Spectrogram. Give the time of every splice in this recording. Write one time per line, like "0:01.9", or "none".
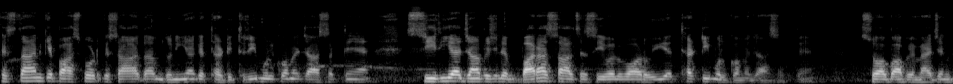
none

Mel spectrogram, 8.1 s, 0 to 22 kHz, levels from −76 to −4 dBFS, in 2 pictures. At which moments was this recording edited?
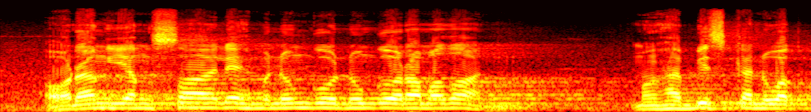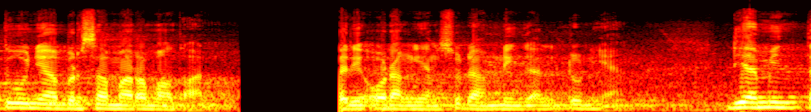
0:05.8

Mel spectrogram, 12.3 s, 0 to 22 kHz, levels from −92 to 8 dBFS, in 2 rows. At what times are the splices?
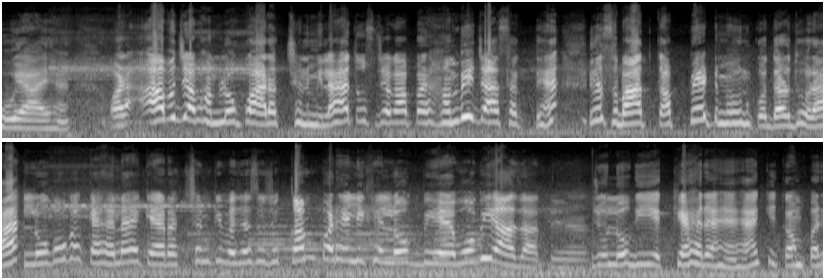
0:06.3
0:10.5

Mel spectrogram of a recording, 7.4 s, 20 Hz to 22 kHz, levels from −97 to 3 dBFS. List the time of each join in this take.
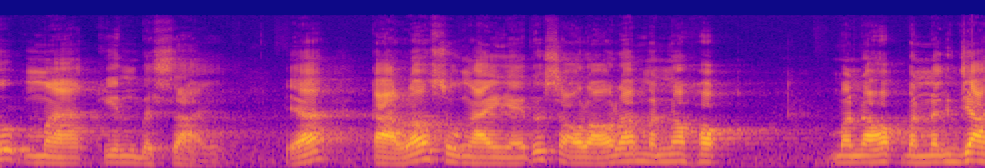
none

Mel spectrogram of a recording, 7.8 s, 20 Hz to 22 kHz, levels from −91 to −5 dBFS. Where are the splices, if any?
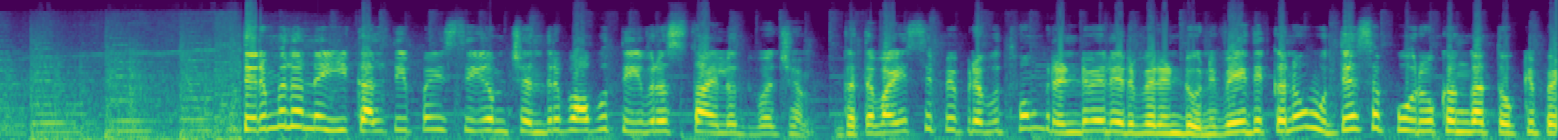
0:01.0

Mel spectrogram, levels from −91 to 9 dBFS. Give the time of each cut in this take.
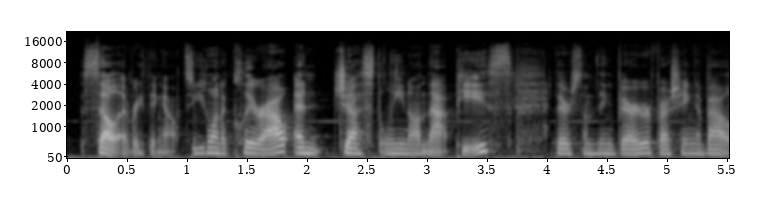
0:01.1
0:04.0

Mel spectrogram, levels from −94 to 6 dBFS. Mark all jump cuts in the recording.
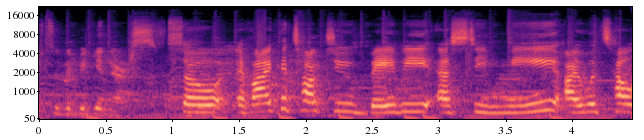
none

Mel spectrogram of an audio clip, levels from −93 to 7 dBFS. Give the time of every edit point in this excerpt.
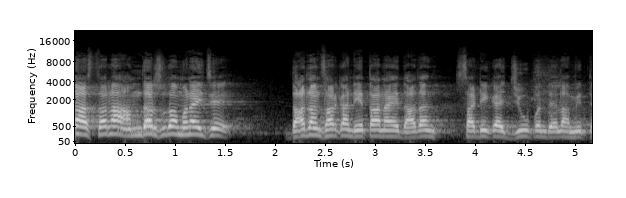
none

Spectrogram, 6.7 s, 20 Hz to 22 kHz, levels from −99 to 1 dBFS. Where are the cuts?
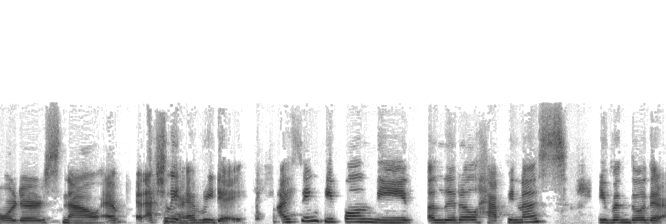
0:01.3
0:02.7
0:04.2

